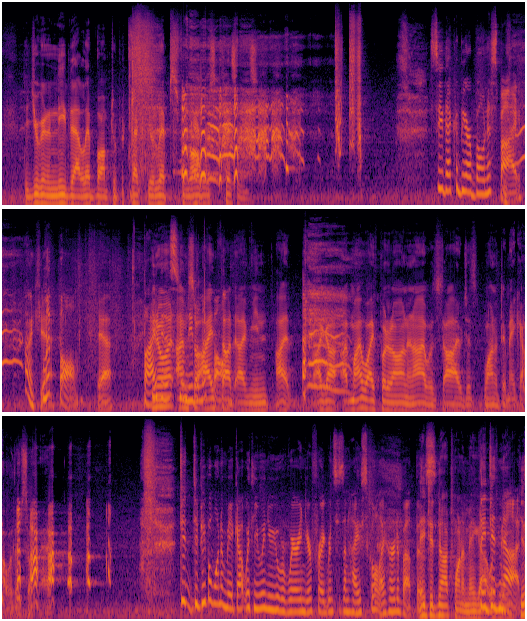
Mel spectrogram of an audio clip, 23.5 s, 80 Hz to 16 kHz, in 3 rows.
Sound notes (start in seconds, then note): 15.6 laughter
